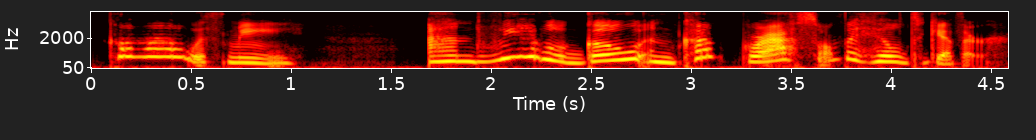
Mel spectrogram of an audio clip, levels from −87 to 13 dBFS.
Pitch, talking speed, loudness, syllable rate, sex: 275 Hz, 195 wpm, -20 LUFS, 5.3 syllables/s, female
